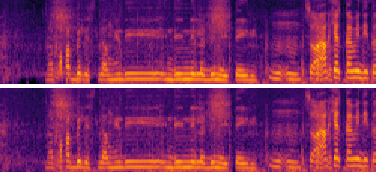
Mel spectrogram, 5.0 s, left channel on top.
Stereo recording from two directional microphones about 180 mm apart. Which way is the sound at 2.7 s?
50° left (ahead or behind).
